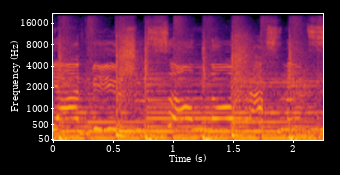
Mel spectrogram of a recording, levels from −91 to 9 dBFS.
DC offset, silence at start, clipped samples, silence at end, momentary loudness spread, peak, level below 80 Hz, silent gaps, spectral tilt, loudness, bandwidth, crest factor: under 0.1%; 0 s; under 0.1%; 0 s; 2 LU; 0 dBFS; -16 dBFS; none; -5 dB/octave; -12 LUFS; over 20 kHz; 10 dB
